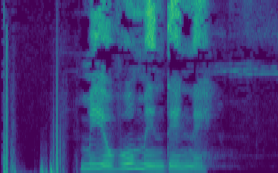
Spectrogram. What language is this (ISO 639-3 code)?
bri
